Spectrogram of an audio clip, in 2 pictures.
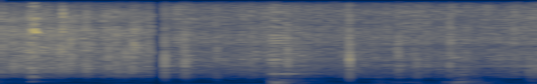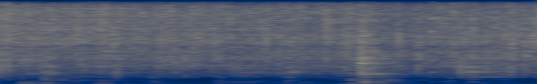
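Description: Chopped long beans sizzling in hot oil in a kadai as a steel spoon stirs and tosses them, with a few short scrapes and clacks of the spoon against the pan over the steady hiss.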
